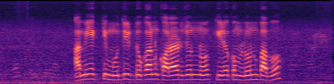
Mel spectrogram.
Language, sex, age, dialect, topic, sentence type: Bengali, male, 18-24, Western, banking, question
